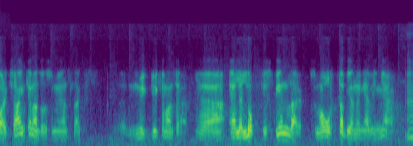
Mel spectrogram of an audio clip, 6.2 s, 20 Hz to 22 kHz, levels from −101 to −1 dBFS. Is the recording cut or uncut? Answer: cut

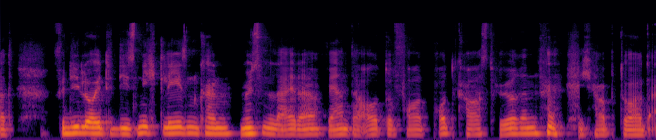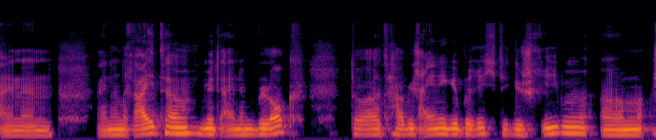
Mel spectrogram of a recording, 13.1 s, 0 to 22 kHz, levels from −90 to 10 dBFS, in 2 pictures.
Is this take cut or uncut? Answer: cut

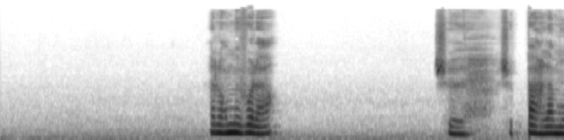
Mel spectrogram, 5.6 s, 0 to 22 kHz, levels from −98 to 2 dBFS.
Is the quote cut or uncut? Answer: uncut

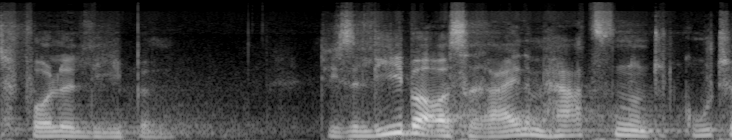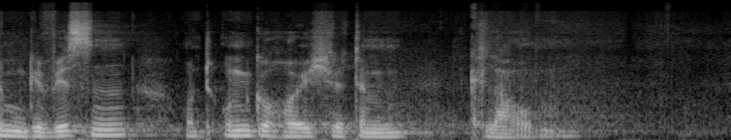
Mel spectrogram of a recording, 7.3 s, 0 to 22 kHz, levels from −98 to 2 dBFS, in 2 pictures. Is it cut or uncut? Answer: uncut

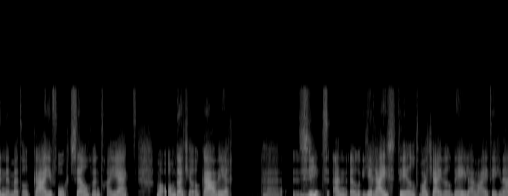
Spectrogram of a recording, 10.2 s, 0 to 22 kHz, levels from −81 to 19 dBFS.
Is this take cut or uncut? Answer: uncut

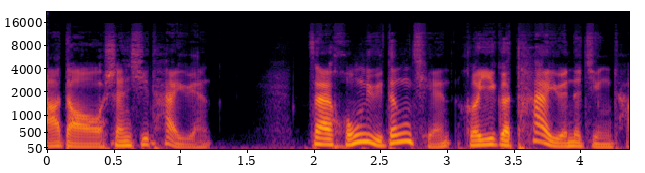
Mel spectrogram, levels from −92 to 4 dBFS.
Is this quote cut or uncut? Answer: uncut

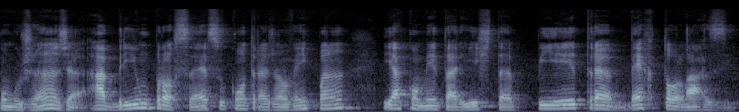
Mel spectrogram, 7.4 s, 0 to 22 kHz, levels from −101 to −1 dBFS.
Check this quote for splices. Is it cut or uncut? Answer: uncut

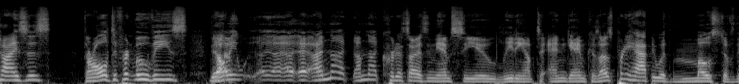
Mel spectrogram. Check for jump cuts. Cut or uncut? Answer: cut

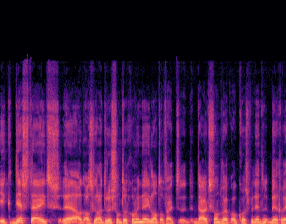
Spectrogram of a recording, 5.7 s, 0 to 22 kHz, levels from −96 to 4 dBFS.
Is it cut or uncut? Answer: uncut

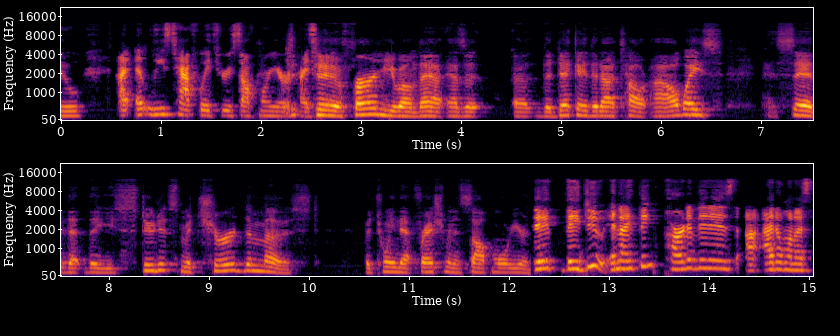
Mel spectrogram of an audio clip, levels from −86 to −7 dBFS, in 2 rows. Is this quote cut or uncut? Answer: cut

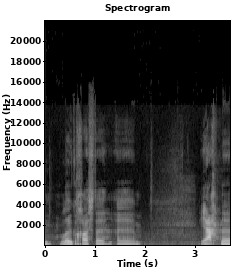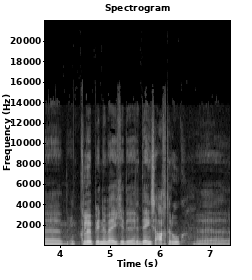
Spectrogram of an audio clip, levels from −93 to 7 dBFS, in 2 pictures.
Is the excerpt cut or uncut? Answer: cut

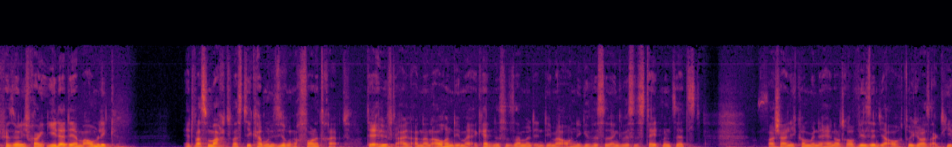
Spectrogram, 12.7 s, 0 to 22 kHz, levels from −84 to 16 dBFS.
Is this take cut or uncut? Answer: uncut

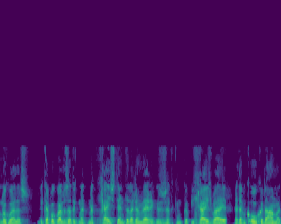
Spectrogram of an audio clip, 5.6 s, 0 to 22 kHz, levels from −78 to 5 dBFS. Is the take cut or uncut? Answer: cut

